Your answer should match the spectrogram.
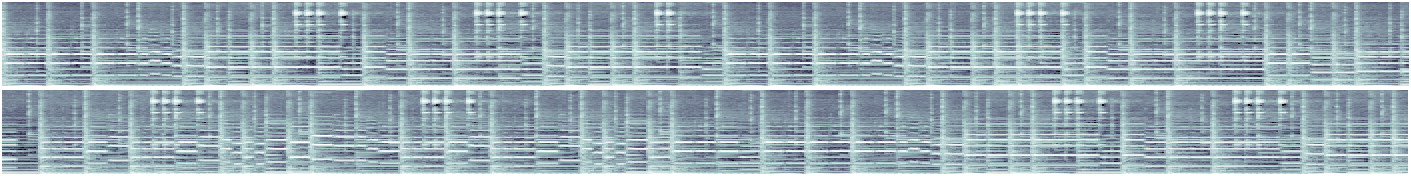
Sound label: Polka Bon Odori; Helena Polka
